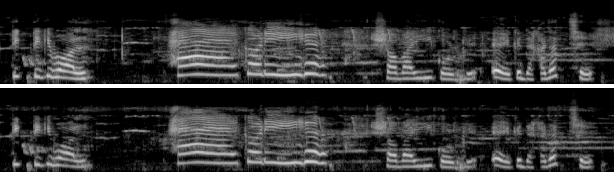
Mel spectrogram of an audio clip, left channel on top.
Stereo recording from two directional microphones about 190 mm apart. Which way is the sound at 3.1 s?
20° right (ahead or behind).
